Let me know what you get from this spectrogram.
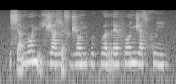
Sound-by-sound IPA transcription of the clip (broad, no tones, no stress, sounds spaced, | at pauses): ɕ a̰ ŋ ɔ nʲ ɔ̰ ç ʒ a ɮ ə̰ s d͡ʒ ɔ ɲ kʷ ɛ kʷ ʌ r ɛ f ɔ ɲ ʒ a s xʷ i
